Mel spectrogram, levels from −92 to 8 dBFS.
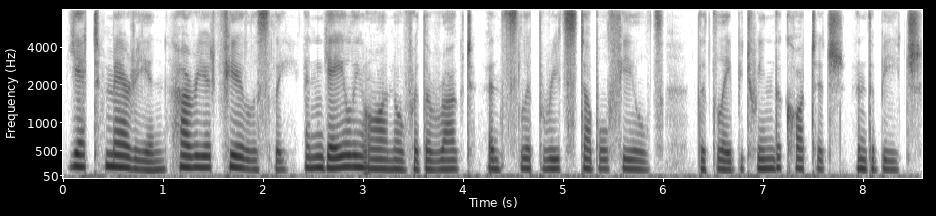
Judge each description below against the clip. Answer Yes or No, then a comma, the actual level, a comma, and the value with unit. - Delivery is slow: No, average, 155 wpm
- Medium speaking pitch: Yes, medium, 175 Hz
